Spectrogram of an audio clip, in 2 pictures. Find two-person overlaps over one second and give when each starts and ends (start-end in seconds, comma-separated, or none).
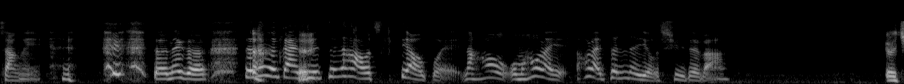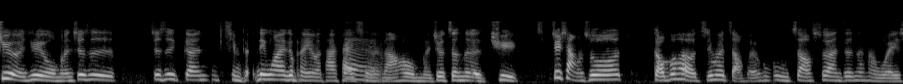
none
